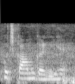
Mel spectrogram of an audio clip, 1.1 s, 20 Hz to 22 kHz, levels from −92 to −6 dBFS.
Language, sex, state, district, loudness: Hindi, female, Uttar Pradesh, Varanasi, -15 LUFS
